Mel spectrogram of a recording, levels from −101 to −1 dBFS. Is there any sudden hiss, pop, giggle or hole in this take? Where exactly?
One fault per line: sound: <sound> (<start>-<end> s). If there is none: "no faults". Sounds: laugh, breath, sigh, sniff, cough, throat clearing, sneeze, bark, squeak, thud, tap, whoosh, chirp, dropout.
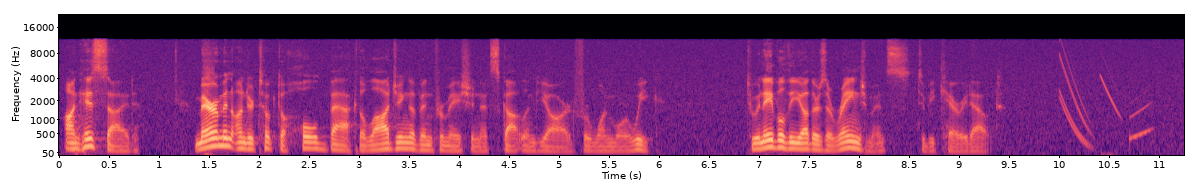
sound: chirp (10.0-11.0 s)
